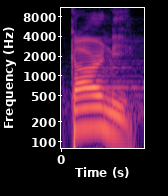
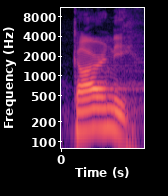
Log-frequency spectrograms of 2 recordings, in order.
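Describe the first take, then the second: Both takes have the same delivery.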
